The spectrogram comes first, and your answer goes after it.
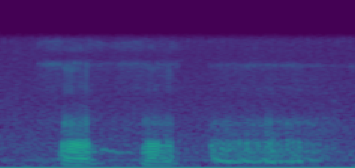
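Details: Sleeping pet French Bulldog Hanako snores, the snoring growing louder: three rough, buzzy snore pulses in quick succession, the last one longer and more drawn out, over a low steady hum indoors.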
